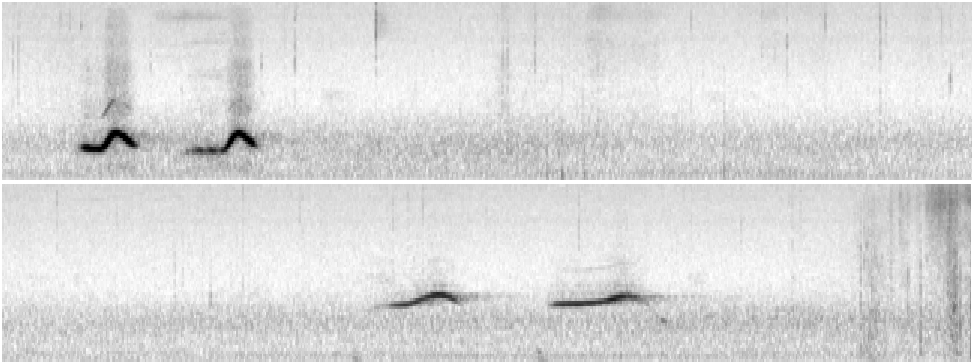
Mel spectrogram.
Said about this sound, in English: That whistle in there.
